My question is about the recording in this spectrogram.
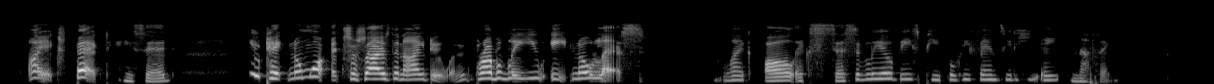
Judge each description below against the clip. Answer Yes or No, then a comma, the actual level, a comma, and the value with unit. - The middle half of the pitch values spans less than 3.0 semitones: No, average, 5.1 semitones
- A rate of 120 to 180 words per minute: Yes, average, 140 wpm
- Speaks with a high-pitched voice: Yes, high, 230 Hz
